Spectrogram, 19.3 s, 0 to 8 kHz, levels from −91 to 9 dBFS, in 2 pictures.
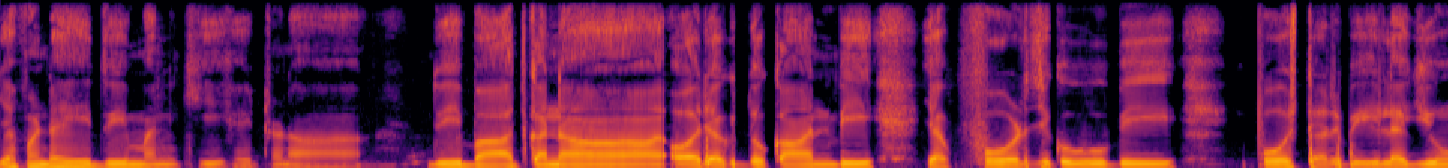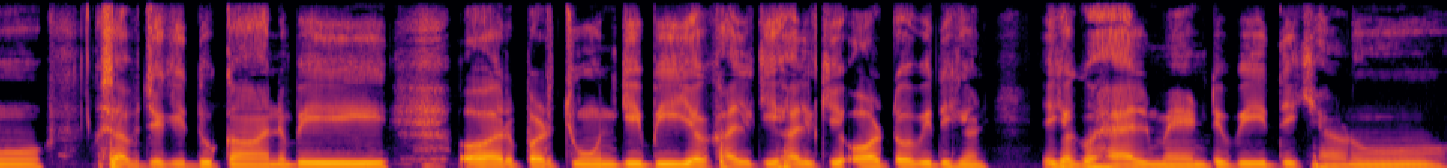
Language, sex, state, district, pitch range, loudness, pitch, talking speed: Garhwali, male, Uttarakhand, Uttarkashi, 115-120 Hz, -16 LUFS, 120 Hz, 115 wpm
